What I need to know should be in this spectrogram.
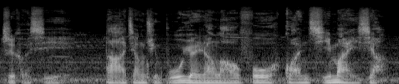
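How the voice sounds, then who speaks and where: Grave old physician, slow and deep. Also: male voice, steady tone, music in the background.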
